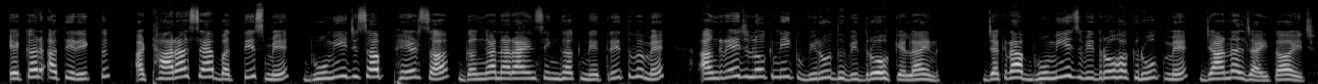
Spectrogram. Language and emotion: Maithili, neutral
